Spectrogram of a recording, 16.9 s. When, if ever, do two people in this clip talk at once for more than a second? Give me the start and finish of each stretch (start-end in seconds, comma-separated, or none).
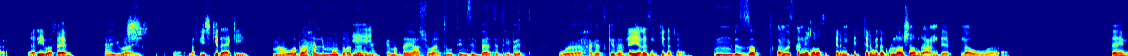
none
